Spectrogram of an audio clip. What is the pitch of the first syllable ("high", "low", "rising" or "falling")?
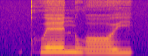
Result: high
